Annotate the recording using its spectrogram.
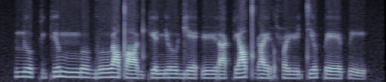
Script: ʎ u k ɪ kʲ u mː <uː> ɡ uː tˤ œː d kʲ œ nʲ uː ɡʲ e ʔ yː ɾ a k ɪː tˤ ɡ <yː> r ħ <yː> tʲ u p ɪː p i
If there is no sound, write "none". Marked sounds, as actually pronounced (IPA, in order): uː, ɪː, yː

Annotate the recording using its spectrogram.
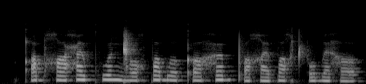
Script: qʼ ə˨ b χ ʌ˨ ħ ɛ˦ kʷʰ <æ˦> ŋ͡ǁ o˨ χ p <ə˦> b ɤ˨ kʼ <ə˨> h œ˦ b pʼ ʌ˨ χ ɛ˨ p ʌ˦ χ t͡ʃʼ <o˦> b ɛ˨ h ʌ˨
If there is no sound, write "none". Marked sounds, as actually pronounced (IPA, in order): œ˦, ʌ˦, ʌ˨, o˦

